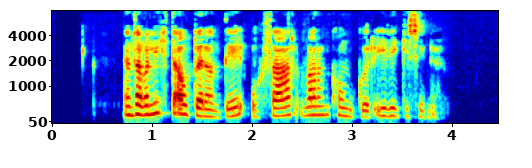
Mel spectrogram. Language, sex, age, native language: Icelandic, female, 30-39, Icelandic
